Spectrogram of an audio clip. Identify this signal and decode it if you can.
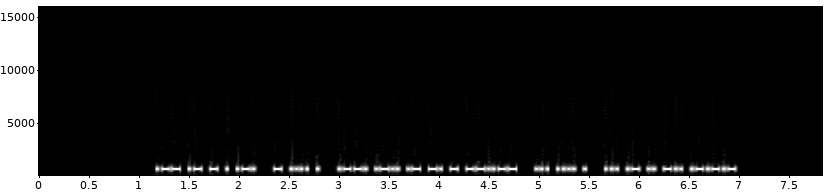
Morse code, heard as a keyed tone, about 46 wpm, 700 Hz. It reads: WATER THE PLANT, SHE SAID.
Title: Sentences from Top 1000 Words - Review Part 1 - 45wpm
